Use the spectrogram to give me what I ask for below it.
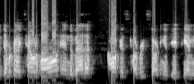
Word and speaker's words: Nevada: Tuesday we have a Democratic town hall and Nevada caucus coverage starting at 800m Eastern everybody say Nevada not Nevada Nevada Nevada Nevada and get ready for Colorado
